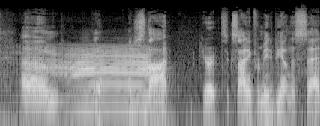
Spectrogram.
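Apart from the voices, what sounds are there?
cows mooing in the background on a farm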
